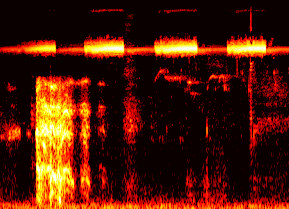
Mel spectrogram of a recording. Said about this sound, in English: It was indeed a cricket.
